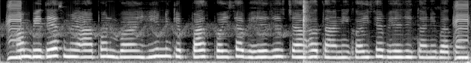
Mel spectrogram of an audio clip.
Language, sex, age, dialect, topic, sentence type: Bhojpuri, female, 18-24, Southern / Standard, banking, question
